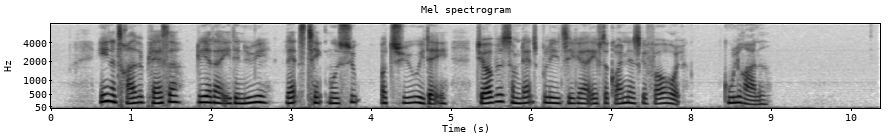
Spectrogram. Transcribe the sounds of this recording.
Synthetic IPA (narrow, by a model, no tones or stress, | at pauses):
e̝nɒ̽t͡sʰʁɑ̈ð̞ˠʋəpʰlæsɐb̥liɐ̰ɾɑ̈ʔid̥e̝nyːə | læn̰st͡sʰe̝ŋ̰mo̝ð̞̰ˠsyʊ̰ɒ̽t͡sʰyːʊid̥ɛ̰ː | d̥jɒ̽b̥ð̞̩ˠsɒ̽mlæn̰spʰo̝lit͡sʰiɡ̥ɐːʔefd̥ɐɡ̥ʁɶnlensɡ̥əfɒːhɒ̽l̰ɡ̥ulʁɑ̈nəð̩ˠ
